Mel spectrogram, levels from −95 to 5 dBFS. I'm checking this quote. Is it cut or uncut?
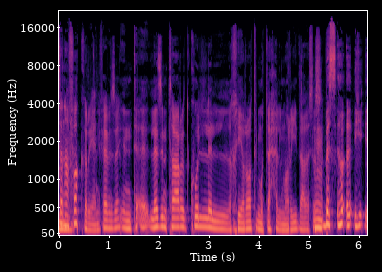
cut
